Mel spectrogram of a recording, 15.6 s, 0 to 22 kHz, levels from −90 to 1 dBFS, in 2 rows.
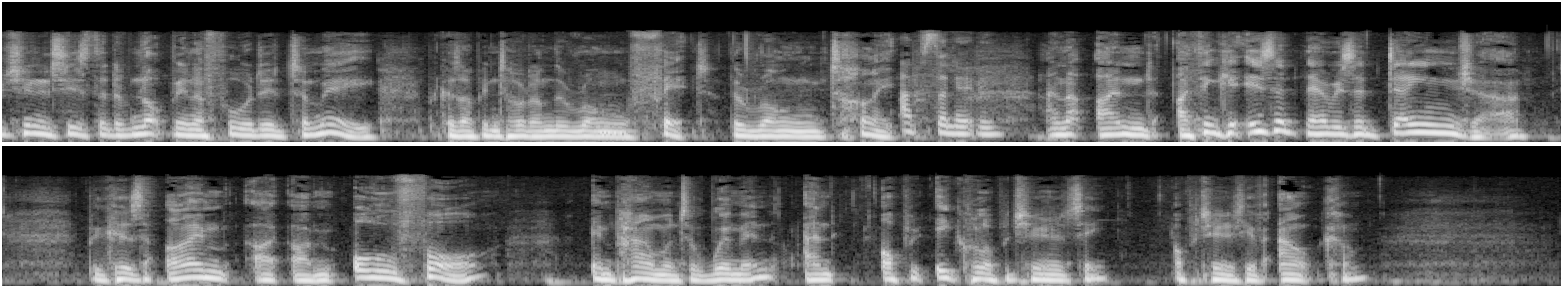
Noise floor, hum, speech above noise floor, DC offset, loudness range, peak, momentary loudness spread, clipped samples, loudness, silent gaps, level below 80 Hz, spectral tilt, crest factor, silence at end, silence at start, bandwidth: -42 dBFS; none; 30 dB; under 0.1%; 2 LU; 0 dBFS; 9 LU; under 0.1%; -13 LUFS; none; -42 dBFS; -6 dB/octave; 12 dB; 0.6 s; 0 s; 10.5 kHz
